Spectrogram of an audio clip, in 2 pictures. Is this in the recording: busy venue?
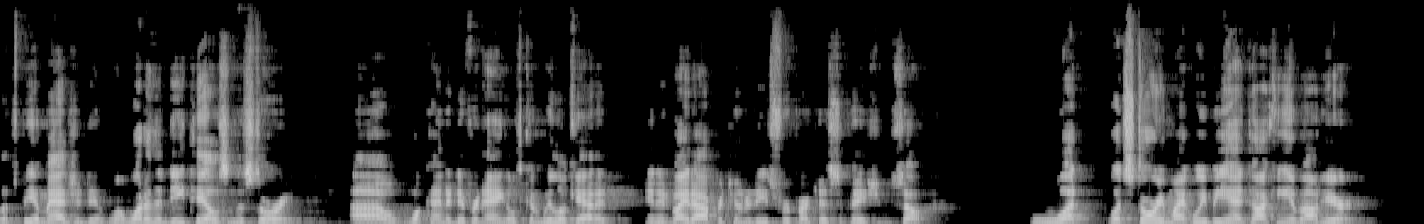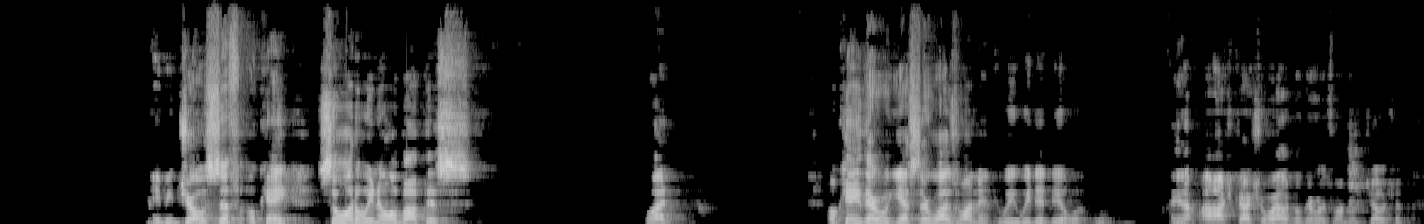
no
